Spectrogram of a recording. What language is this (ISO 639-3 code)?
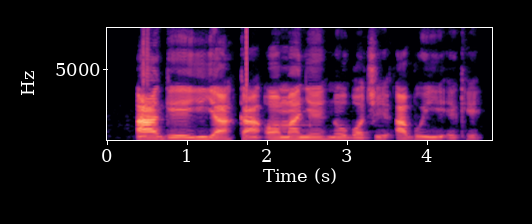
ibo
